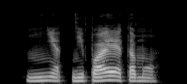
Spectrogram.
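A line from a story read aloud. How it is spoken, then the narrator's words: Displeased grunt. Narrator (Russian): недовольно буркнул Константин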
